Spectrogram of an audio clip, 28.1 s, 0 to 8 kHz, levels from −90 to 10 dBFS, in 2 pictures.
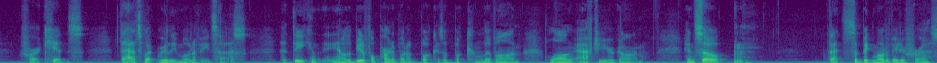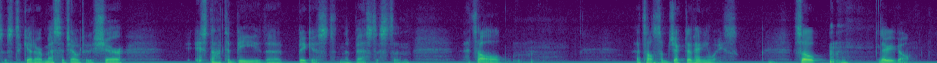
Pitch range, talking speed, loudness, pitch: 90-120 Hz, 140 wpm, -27 LUFS, 110 Hz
